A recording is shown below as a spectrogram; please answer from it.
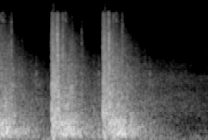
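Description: Three rapid gunshots ring out in PUBG, each a loud sharp bang about half a second apart, with the last decaying into a fading echo.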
